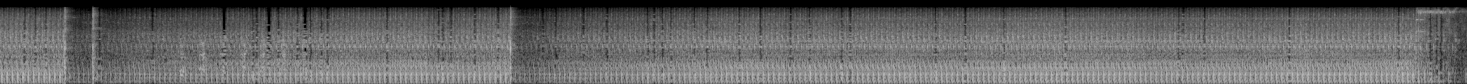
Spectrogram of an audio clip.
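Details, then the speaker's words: Pre-war Elgin cycle engine stored 45+ years, drill-cranked with fuel shot down the throat: whir with occasional sharp pops, about two in fifteen seconds, won't keep running; intermittent firing, weak, intermittent spark suspected. "Yeah, I think we just have too weak a spark for it to do what it needs to do. It's kind of like a hit and miss engine, isn't it?"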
